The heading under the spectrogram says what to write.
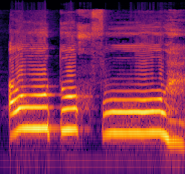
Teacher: اینڈ پہ سینے سے آواز آنی چاہیے کہ آپ نے ہاں کو ساکن کیا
